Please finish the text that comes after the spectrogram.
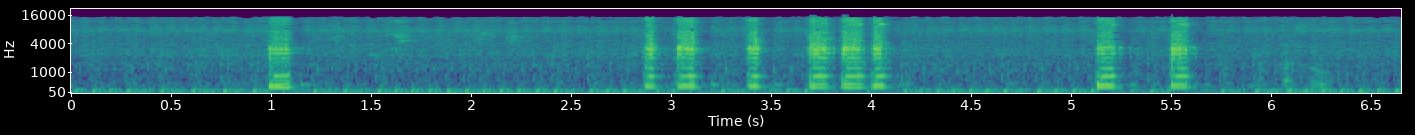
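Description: Dual loud horn fitted to a Mio Soul motorcycle, sounding in short sharp toots: a single blast, then a rapid cluster of four or five, then two more, close and loud over a steady low engine rumble.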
